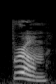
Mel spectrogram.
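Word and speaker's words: brougham: dreadful thing of all broom pronounced the teacher and i began mentally b-r-o-o-m but laddie spelled b-r-o-u-g-h-a-m and i stared at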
